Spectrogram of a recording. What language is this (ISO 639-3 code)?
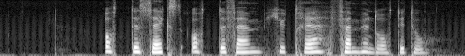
nor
